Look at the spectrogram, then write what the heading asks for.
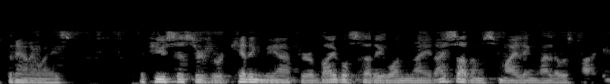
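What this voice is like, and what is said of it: Strong Irish accent. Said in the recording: “You really have a strong accent ... We didn't care about vowels in Ireland.”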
